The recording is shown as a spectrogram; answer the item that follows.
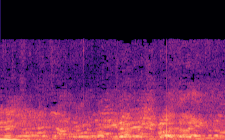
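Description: A group of people chattering and calling out at once. Bass-heavy music stops just after the start, leaving the voices.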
